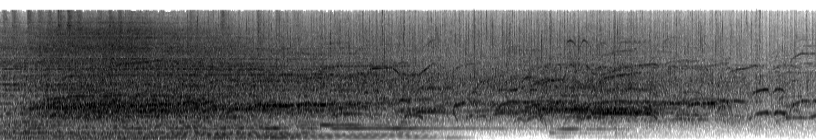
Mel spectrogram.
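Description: A live band's final chord rings on and fades out about nine seconds in, while a concert audience cheers, whoops and applauds; the cheering and applause carry on after the music has died away.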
